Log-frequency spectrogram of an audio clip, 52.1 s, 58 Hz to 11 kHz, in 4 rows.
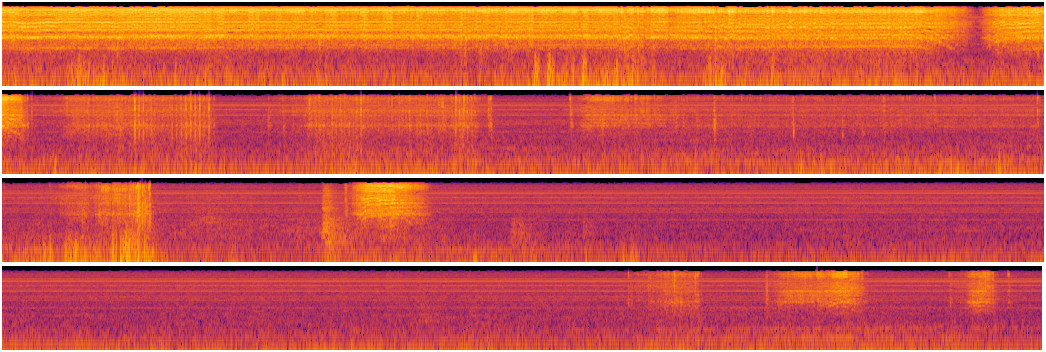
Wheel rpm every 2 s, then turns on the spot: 160, 170, 170, 170, 160, 140, 50, 20, 20, 20, 20, 10, 10, 10, 0, 40, 0, 0, 0, 0, 0, 0, 0, 0, 20, 10.
12-20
